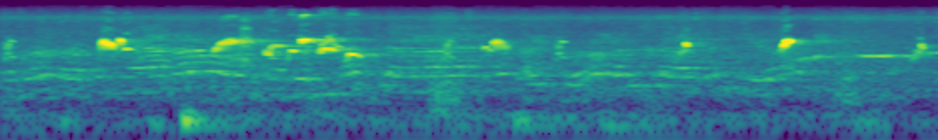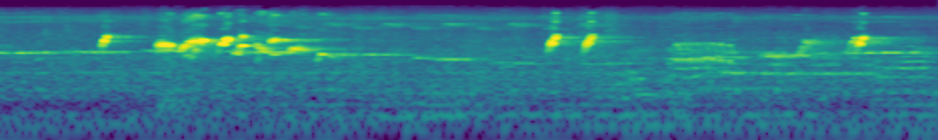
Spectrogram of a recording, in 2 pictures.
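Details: A Hue-type red-whiskered bulbul sings prolifically: bright, liquid whistled phrases in short bursts every second or so, with other faint chirps and a soft hiss behind.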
